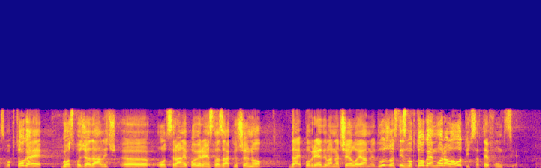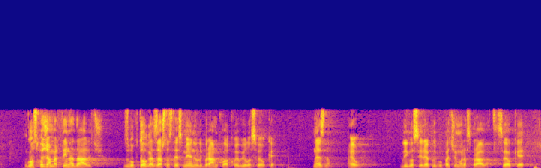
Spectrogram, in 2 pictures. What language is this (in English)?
Croatian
